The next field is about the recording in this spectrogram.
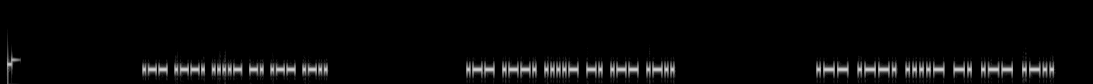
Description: Morse code, heard as a keyed tone, about 36 wpm, 700 Hz. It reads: WP4NWL WP4NWL WP4NWL
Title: Speed Racing - USA 2x3 Call Signs 30wpm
